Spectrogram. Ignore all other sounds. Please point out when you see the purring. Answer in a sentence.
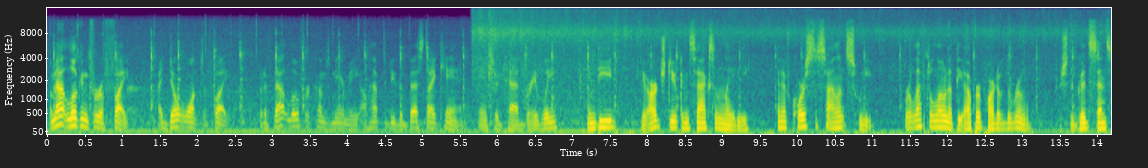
You can't hear the purring here.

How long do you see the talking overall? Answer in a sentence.
The talking can be heard for 14 seconds in total.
